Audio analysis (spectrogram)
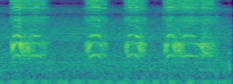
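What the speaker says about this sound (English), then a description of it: "Yep, barred owl." Several rhythmic hooting calls of a barred owl in short bursts, clear and fairly close, with quiet background between phrases.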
